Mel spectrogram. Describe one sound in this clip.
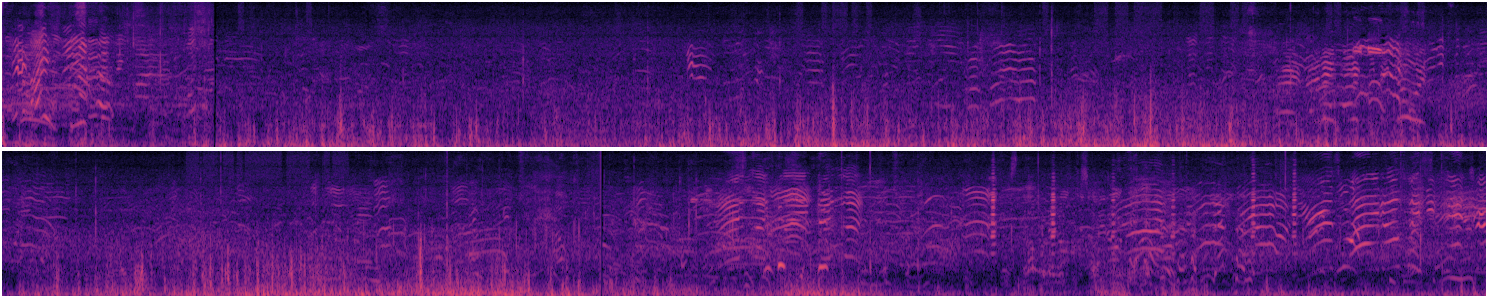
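Young girls shout and call out across the field.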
